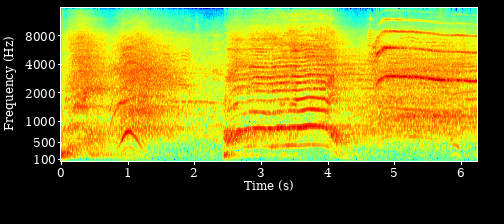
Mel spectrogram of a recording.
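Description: Large concert crowd cheering and shouting. A short shout rises and falls about a second in, a long held shout comes about two and a half seconds in, and a high, steady call is held near the end.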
